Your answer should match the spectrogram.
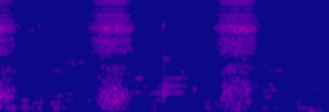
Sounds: Sniff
